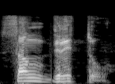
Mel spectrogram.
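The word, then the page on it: Sam dreto: Patua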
